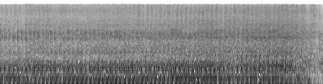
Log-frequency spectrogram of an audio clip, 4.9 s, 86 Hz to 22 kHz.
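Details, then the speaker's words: 2004 Suzuki LTZ400 quad, single-cylinder, after carb cleaning and fresh fuel; it ran but shut off until the idle was turned up slightly. Now a steady, even thump with no stumbling, a normal settled idle. Run briefly because there is no coolant and the oil was low. "all right we're going to turn the idle up a little bit there we go it's iding good now throttle was just a little low"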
